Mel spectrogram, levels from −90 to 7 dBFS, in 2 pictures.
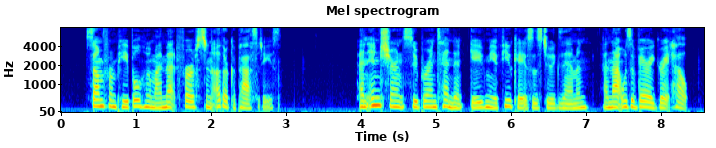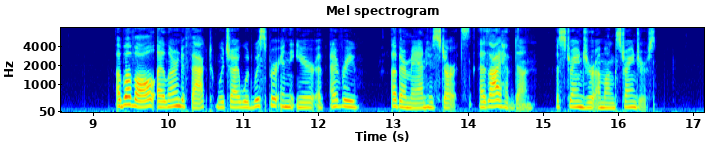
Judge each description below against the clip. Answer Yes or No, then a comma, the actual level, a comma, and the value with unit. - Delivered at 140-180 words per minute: No, average, 190 wpm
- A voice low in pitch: No, high, 195 Hz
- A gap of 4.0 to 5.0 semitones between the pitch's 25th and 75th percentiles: No, average, 2.9 semitones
